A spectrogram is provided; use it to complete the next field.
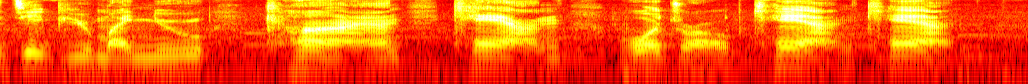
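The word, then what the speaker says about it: Cannes: Can. It's can. The S is silent. The C sounds like a K.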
